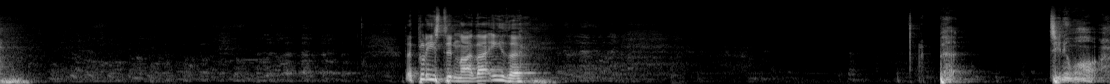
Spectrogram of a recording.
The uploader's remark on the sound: This event was recorded live at The Hackney Attic.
